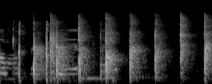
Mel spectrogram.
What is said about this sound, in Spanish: Aplausos.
